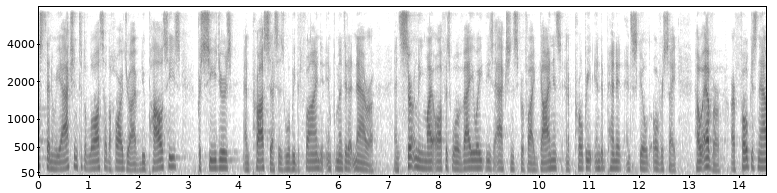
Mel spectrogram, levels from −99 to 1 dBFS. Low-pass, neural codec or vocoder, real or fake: 7.2 kHz; none; real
